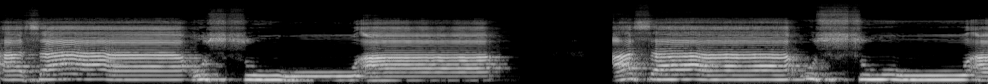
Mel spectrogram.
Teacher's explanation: اب یہاں پر ہم نے حمزہ کو سین مشدد کے ساتھ ملانا ہے، اس کے بعد سین کو واو ساکن کے ساتھ ملائیں گے اور کھینچ کر ادا کریں گے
